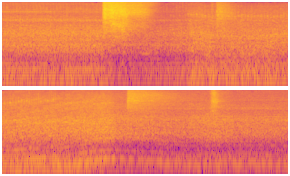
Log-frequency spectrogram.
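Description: Air brakes hiss sharply in short bursts.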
